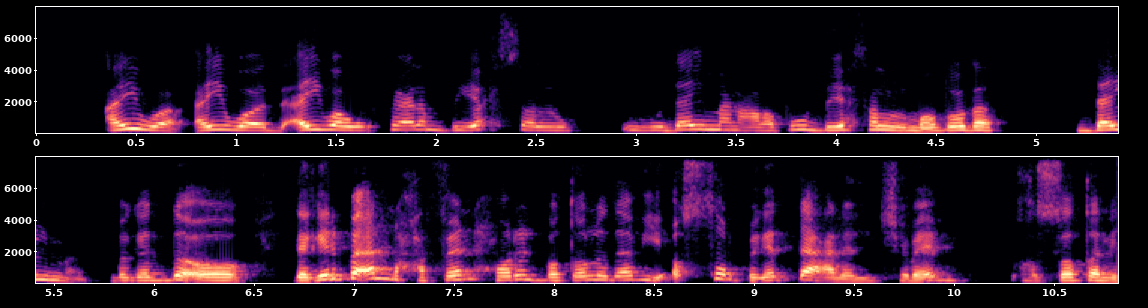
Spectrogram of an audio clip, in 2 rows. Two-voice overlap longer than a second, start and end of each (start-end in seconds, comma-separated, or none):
none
